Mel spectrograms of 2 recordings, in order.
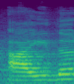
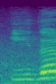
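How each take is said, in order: First: The first vowel sounds like 'eye'. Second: The first vowel sounds like 'ee'. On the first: "pronunciation आइदर और नाइदर भी होते हैं" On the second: "इन ईदर और नीदर के pronunciation"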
